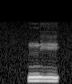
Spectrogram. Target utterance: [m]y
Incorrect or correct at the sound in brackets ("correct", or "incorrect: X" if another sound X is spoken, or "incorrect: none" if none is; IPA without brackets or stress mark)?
correct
